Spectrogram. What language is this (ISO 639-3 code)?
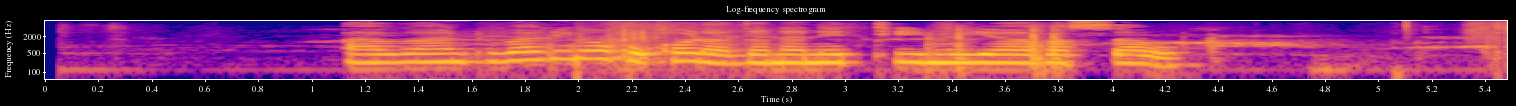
lug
